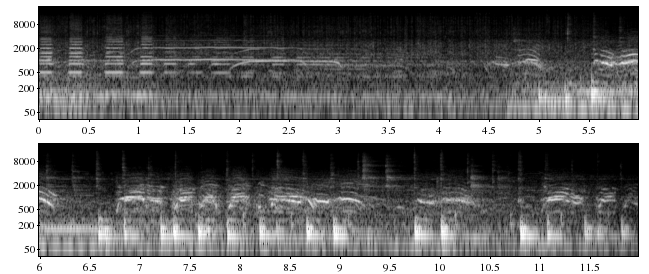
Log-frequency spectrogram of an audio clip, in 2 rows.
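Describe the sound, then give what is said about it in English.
A crowd of more than 1,000 people at a Not My President rally on the Presidents' Day holiday in the downtown Capitol District, protesting President Donald Trump's actions, shouts and chants in loud, ragged bursts, with a steady horn tone and traffic noise early on before the voices swell and dominate. “A Not My President rally on the President's Day holiday yesterday drew a crowd of more than 1,000 people to the downtown Capitol District to protest President Donald Trump's actions in his second term.”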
